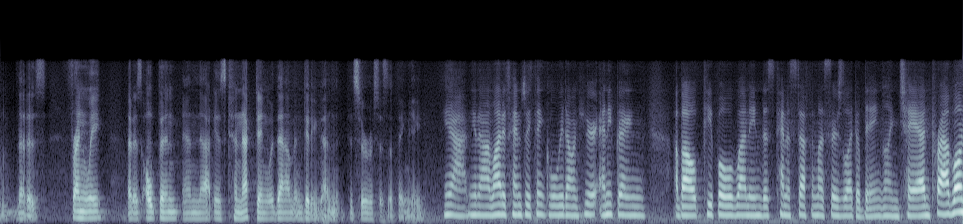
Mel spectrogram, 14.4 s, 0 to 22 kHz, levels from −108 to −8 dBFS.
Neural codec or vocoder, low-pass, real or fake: codec, 16 kHz, 0.5 kbps, FunCodec, trained on Chinese and English, 25 frames a second; 7.2 kHz; fake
